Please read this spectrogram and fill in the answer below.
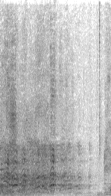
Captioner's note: laughs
